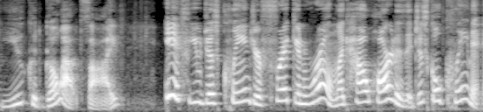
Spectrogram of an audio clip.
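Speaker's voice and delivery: high-pitched retold scolding; exasperated mother. Mom tells whining daughter to clean room, exasperated high voice.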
